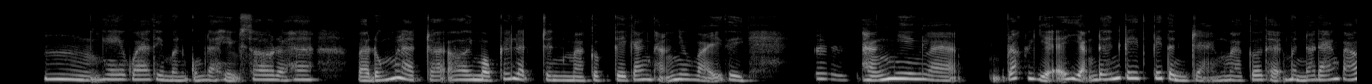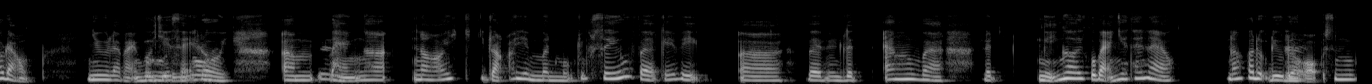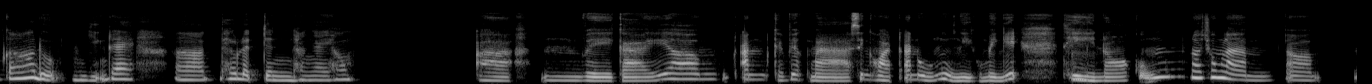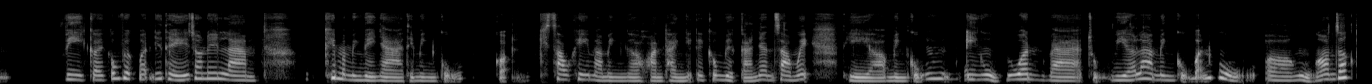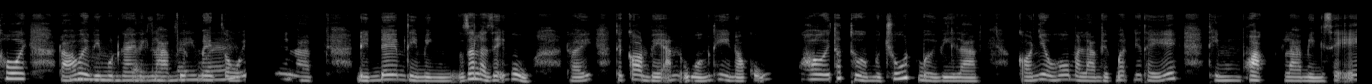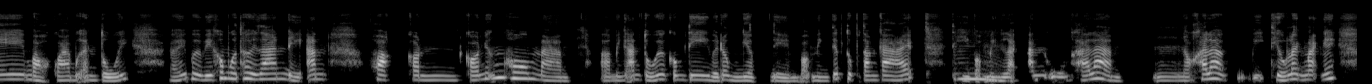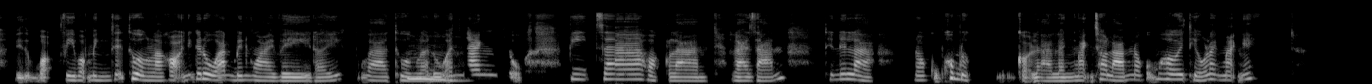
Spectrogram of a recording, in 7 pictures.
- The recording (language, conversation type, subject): Vietnamese, advice, Vì sao tôi thường cảm thấy cạn kiệt năng lượng sau giờ làm và mất hứng thú với các hoạt động thường ngày?
- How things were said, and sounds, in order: tapping; other background noise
